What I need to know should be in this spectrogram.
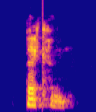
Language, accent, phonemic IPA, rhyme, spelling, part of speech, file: English, Southern England, /ˈbɛkən/, -ɛkən, beckon, verb / noun, LL-Q1860 (eng)-beckon.wav
- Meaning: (verb) 1. To wave or nod to somebody with the intention to make the person come closer 2. To seem attractive and inviting; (noun) A sign made without words; a beck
